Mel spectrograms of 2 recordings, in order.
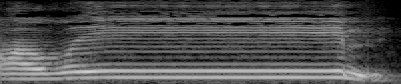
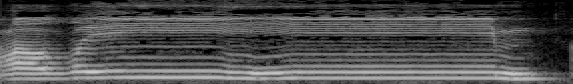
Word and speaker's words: আযীম: রুকুর তাসবিহটা হচ্ছে সুবহানা রাব্বিয়াল আযীম। এখানে সুবে কলকলা করতে হবে, সুবহানা রাব্বিয়াল আযীম, আযীম এভাবে।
